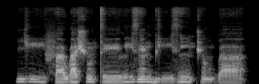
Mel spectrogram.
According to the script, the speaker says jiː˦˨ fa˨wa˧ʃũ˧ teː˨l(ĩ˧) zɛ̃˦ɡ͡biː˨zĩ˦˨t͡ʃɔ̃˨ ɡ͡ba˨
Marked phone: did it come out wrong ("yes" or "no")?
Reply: yes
